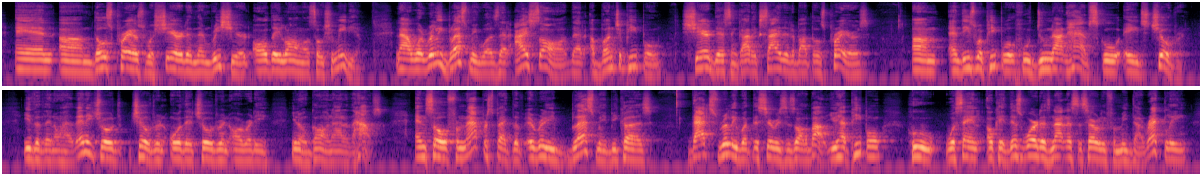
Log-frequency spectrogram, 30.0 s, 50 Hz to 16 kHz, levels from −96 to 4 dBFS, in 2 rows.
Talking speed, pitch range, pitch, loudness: 200 wpm, 130-155 Hz, 145 Hz, -22 LUFS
